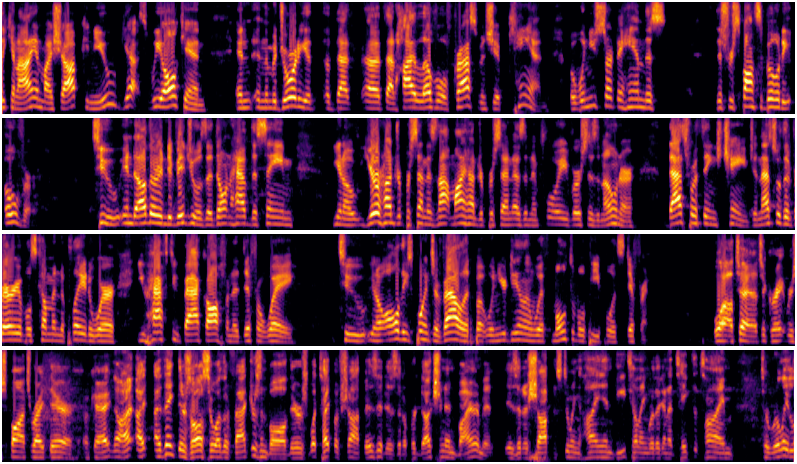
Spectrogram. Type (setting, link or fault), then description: setting, busy venue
